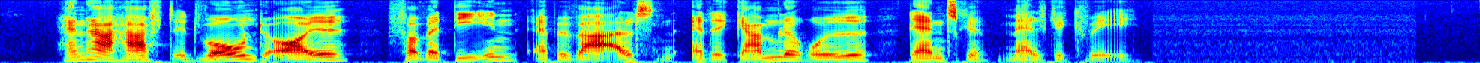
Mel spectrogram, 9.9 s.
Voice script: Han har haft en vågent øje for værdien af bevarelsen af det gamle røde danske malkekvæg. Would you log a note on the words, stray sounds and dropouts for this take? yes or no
yes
